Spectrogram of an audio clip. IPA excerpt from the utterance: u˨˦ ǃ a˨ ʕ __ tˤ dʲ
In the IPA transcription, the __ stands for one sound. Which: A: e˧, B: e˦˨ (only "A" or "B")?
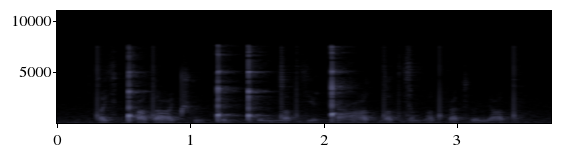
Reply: B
